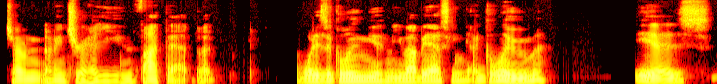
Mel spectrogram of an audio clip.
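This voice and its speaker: A man with a mid-range voice, speaking at normal speed, casually narrates his solo tabletop game and muses aloud while arranging his next area. His manner is loose and rambling with many restarts, recorded cleanly in a studio with no room sound.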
